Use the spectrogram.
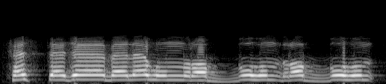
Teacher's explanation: ربهم هنا الباء مشددة، طبعا لابد ان هي تفرق عن الباء الغير مشددة، لكن مفيش غنى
